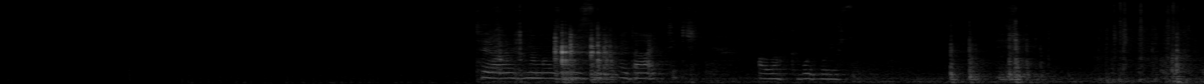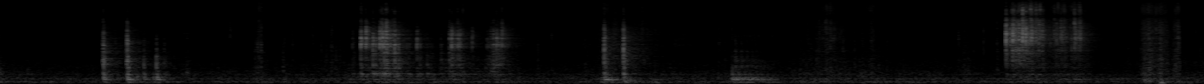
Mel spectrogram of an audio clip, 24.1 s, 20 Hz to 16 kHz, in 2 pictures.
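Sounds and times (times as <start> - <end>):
soft rustles: 23.4 - 24.0.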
